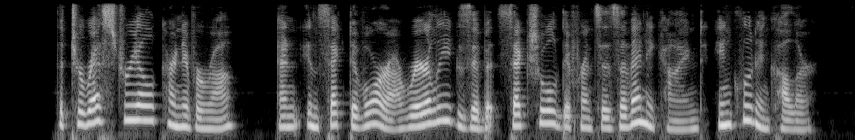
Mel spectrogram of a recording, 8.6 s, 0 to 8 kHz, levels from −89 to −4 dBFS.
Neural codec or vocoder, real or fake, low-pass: none; real; 7.2 kHz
